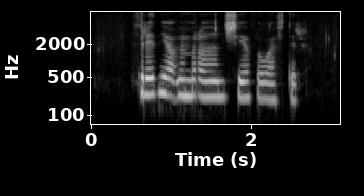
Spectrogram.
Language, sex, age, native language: Icelandic, female, 40-49, Icelandic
